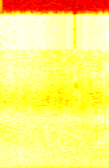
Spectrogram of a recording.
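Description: Lake Erie waves wash onto the shore at Kingsville, Ontario, a steady broadband rush of surf with some wind buffeting the microphone, continuous and fairly close, with no voices.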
